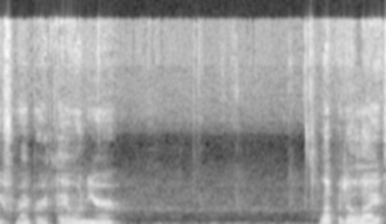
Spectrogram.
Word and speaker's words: lepidolite: Lepidolite. Some people pronounce that as lepidoly.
